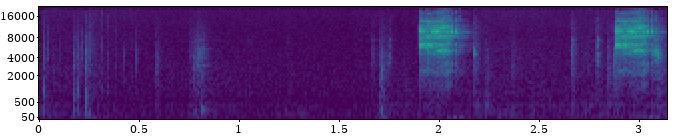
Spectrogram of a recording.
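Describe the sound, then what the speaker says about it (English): Engine valve cover bolted down in the My Garage video game: a few soft mechanical clicks and ratchet-like taps, then two short bursts of bright, close metallic clatter, with quiet gaps between. "let's bolt this down as well"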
